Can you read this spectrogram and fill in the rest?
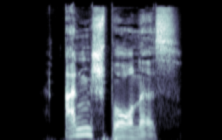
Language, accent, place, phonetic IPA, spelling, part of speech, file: German, Germany, Berlin, [ˈanʃpɔʁnəs], Anspornes, noun, De-Anspornes.ogg
- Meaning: genitive singular of Ansporn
